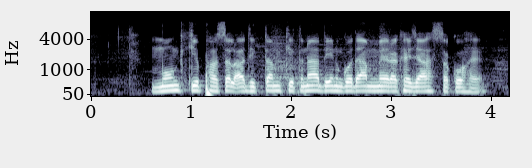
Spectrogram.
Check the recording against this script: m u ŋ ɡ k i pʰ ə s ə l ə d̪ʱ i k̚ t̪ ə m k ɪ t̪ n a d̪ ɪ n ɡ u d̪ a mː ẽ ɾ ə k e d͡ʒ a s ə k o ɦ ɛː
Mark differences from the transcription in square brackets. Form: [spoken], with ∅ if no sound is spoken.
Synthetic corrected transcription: m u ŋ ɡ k i pʰ ə s ə l ə d̪ʱ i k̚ t̪ ə m k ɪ t̪ n a d̪ [i] n ɡ [o] d̪ a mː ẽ ɾ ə [kʰ] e d͡ʒ a s ə k o ɦ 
